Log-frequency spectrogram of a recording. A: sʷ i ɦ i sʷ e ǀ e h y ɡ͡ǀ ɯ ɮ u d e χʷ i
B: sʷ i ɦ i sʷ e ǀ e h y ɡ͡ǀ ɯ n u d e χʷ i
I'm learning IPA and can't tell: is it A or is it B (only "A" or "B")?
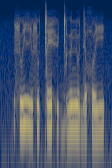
B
